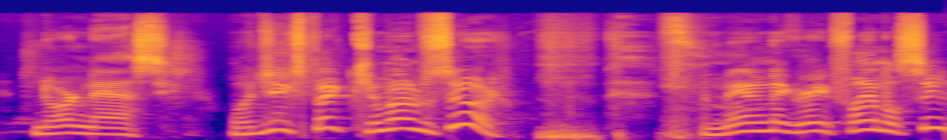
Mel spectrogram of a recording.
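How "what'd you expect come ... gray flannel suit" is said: high-pitched cartoon caveman. Retelling a scene, giving Norton's line in a Barney Rubble voice. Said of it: "I'm doing Barney Rubble".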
